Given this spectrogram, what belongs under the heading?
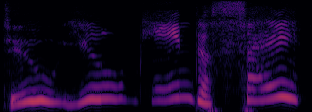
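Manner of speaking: very high, loud, slow disbelief; excited cry. A narrator's reading. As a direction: challenge a friend incredulously. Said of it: "cried the excited rat".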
